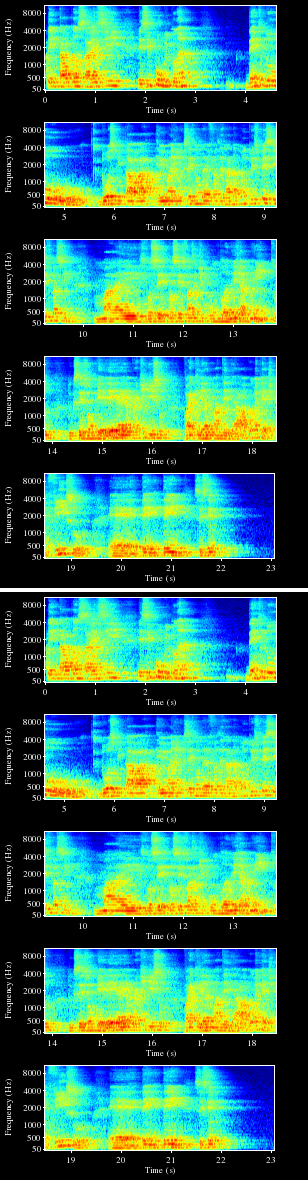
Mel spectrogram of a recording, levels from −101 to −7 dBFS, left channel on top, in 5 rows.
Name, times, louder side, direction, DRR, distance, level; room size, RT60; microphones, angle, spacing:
voice 1, 0.0-3.0 3.6-3.7 4.0-21.8, left 1 dB, 10° left, -5 dB, 0.6 m, -26 dB
4.0 x 3.3 x 2.3 m, 1.4 s
head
